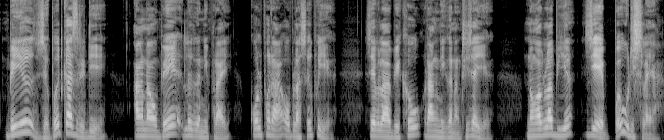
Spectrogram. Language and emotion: Bodo, disgusted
